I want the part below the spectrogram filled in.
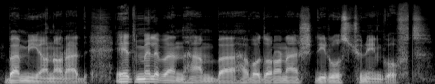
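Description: A man reading the news in a measured, formal way. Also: rumbling low, smooth, dry recording. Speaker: newsreader. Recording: dry studio sound.

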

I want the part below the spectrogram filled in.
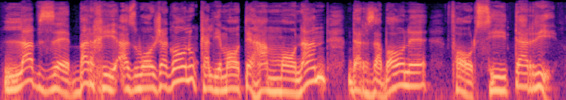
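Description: A man presenting a scripted radio language lesson, slowly spelling out words letter by letter. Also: fairly high pitch, vocal fry, no room sound. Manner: slow, careful spelling out of words.

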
